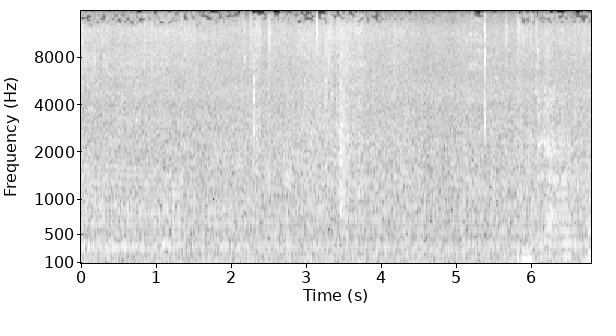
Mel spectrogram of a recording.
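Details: German wasps swarming at their nest beside a gate give a dense, unbroken low buzz that holds steady for several seconds, with a faint clatter at the end.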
